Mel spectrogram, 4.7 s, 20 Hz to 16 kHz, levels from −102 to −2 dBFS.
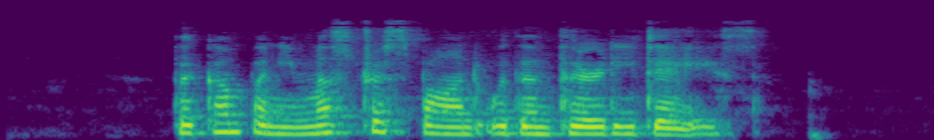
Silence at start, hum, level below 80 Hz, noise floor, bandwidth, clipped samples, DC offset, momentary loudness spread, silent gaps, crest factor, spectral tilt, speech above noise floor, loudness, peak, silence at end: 0.85 s; none; -66 dBFS; under -90 dBFS; 7.6 kHz; under 0.1%; under 0.1%; 8 LU; none; 16 dB; -8 dB/octave; over 74 dB; -17 LUFS; -2 dBFS; 1.05 s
